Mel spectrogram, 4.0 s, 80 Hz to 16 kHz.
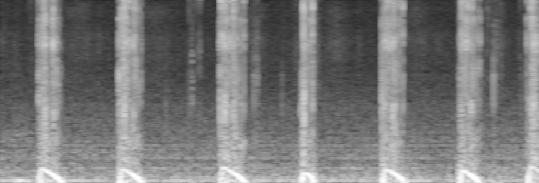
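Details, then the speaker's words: Model airplane electric motor, removed and spun by hand: each spin is a falling whir with a dry, rough rattle as it slows; the motor is worn out and will be replaced with a Cobra 2814; rattle when spun. "it is properly shot so I am going to pledge the magnets out of there that's for sure and um knit the bullets off the end and then it's going to go in the filing cabinet the noise on it was absolutely horrific"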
